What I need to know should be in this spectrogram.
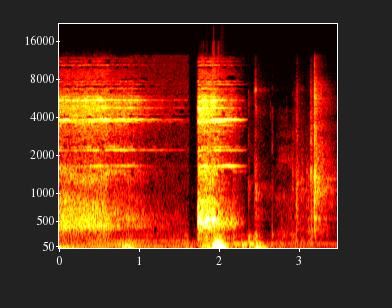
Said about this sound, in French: Le téléphone sonne.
